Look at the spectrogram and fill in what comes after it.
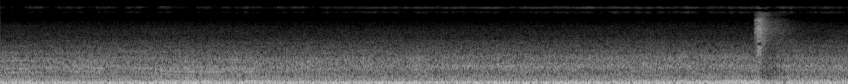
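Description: Train running close by: a steady low rumble and the drone of its diesel locomotive engine, with a short sharp burst of air hiss near the end.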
